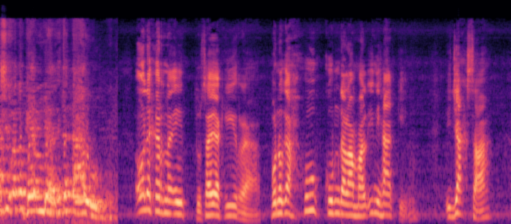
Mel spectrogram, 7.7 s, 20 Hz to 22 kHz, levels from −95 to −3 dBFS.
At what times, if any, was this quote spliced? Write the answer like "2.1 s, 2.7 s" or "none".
1.7 s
